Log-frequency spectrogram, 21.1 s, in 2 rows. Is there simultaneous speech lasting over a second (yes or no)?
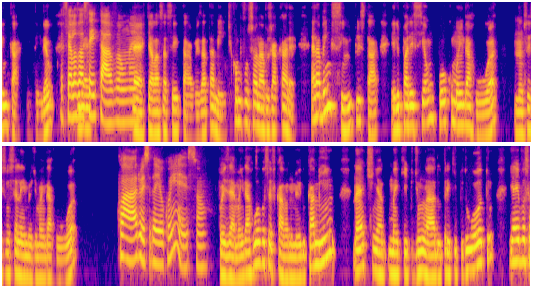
no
